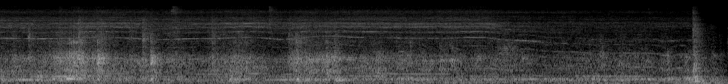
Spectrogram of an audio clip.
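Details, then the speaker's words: Garage door opener just after lubricating moving parts with lithium grease to cure loud squeaking: steady motor drone for several seconds with only a few light squeaks as the door travels; runs smoothly, grease still working in. "let's go ahead and open the door and again the first couple times you will hear a little bit of sound let that lithium grease work itself in"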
